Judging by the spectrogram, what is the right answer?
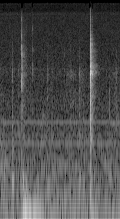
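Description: Plastic brick pieces are cut to a slightly smaller size. Two sharp, crisp snips land about a second apart. They are close and clear, with no talking.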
